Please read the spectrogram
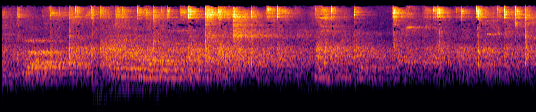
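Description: Table tennis ball clicking repeatedly off the bats and the table during a rally.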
